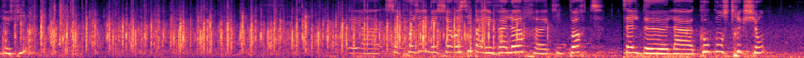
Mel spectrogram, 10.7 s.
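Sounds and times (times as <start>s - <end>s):
speech: 0.0s - 0.7s, 4.7s - 10.3s
audience applause: 0.0s - 6.8s.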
